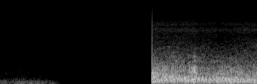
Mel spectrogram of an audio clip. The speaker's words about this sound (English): A missile rips through the skies, releasing a loud roar. China's People's Liberation Army is conducting live-fire drills near Taiwan's coasts.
